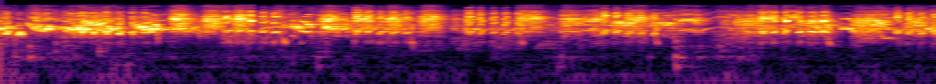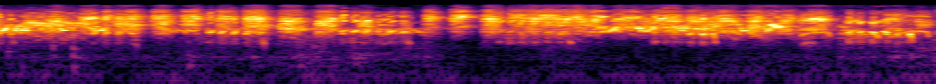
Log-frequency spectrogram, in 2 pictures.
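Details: Several budgerigar nestlings in an opened nest box, feeding each other, keep up a harsh, buzzy stream of overlapping squawks, rapid and irregular, swelling and dipping in loudness.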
